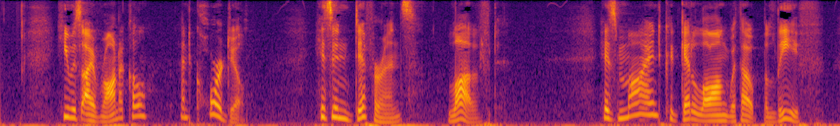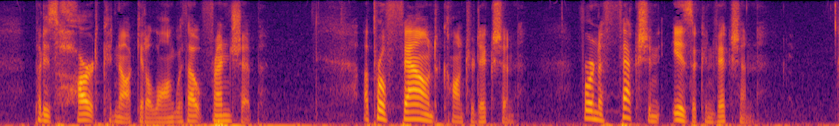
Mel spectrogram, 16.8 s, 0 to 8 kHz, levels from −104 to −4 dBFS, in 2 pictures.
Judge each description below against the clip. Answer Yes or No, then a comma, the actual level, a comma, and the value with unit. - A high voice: No, medium, 150 Hz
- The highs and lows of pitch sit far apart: Yes, wide, 8.7 semitones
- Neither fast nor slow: No, slow, 120 wpm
